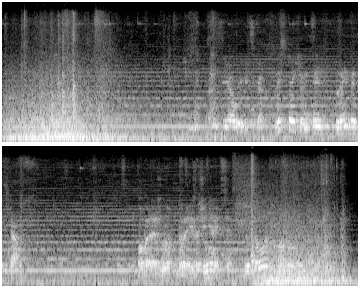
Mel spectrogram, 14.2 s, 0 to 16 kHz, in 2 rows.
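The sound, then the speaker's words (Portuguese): Inside a moving train carriage in Ukraine, on a 700-kilometre journey passing through several Ukrainian cities: a steady low rumble and hum with a constant tonal whine, sliding doors, and passengers talking in the middle stretches before the rumble swells again. “O comboio fez 700 quilómetros com passagens por várias outras cidades ucranianas.”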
